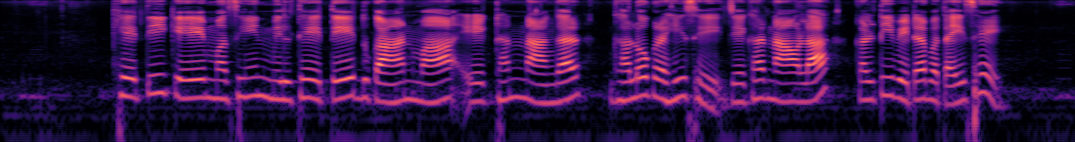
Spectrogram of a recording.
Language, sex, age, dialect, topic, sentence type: Chhattisgarhi, female, 41-45, Eastern, agriculture, statement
